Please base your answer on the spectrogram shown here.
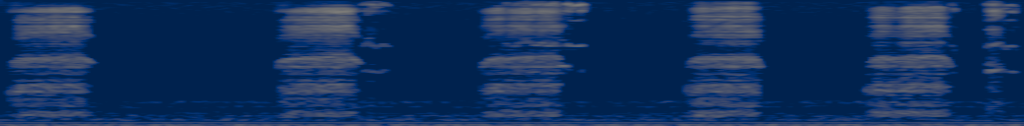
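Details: Wild barn owls in a monitored nest box, mating repeatedly before egg laying; hoarse, rasping, broadband screeches about half a second long, repeated roughly every second, over a steady low electrical hum.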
